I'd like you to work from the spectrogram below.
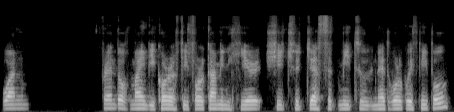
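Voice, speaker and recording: A man from Peru with a Peruvian Spanish accent, a native Spanish speaker answering interview questions in a halting way, often repeating words. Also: medium pitch, level tone, darkish tone, dry recording. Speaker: interview guest.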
